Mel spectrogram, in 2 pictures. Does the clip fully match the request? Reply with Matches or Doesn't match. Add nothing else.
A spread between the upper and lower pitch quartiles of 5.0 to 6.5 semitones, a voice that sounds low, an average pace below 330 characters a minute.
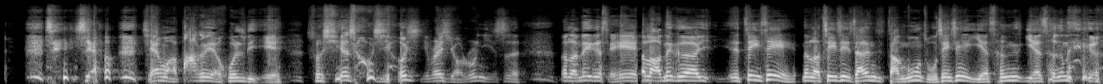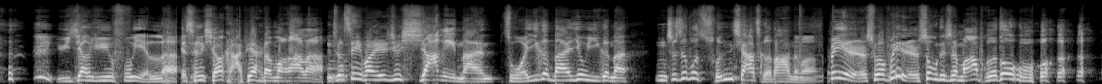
Doesn't match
